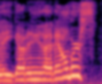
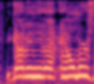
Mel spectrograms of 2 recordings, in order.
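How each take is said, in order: First: Fast, a bit higher begging ask; eager kid voice. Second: Much higher, louder, fast pleading; desperate kid voice. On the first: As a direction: hustle a classmate for glue. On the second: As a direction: beg urgently like a craving kid. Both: Retold or imitated. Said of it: "walking up to their friend".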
